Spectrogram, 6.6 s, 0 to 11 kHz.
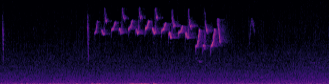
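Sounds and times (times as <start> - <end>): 
soft steady background hiss: 0.0 - 6.5
black-and-white warbler singing in Maryland: 1.7 - 5.2.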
